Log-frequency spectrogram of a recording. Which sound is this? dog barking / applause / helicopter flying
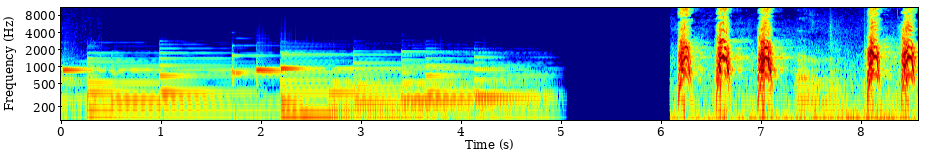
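dog barking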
